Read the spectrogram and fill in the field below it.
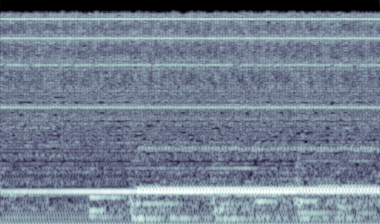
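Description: A phone line rings on an outgoing call: a steady, electronic ringback tone holds for a few seconds over faint low rumble, with no one talking.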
